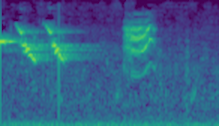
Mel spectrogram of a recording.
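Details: Double-collared seedeater in coleiro tui tui style, with a female call meant to excite the male: a short burst of high sliding whistled notes, then a single rough, buzzy chip, over a low background hum.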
